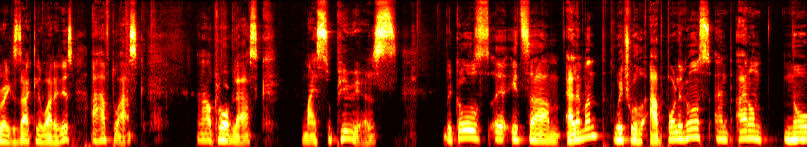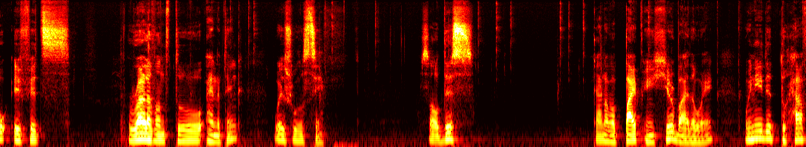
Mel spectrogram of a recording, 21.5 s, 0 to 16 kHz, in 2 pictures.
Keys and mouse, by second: 13.0 alt+middle click, 13.8 alt+shift+middle click, 14.3 alt+middle click, 14.8 click, 15.5-16.7 alt+middle drag, 16.8 alt+shift+middle click, 17.3-18.3 alt+middle drag, 19.0 click.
